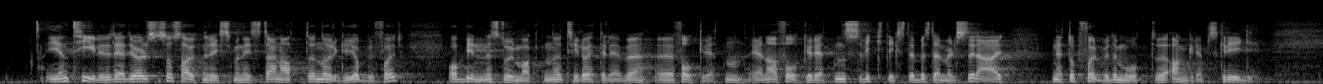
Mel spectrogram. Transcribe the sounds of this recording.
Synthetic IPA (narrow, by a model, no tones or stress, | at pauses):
ɪɛnt̪ʰiːlɪɾəɾeːd̪əjøːəlsəsɔsɑːʉːt̪n̩ɾɪksmɪnɪst̪əɳɑt̪nɔɾɡəjɔbːəɾfɔɾ | ʔɔbɪnːəst̪uːɾmɑkt̪ənət̪ʰɪlɔɛt̪ːəɭeːʋəfɔlkəɾɛt̪ːn̩ɛ̰nɑʋfɔlkəɾɛt̪n̩sʋɪkt̪ɪkst̪əbəst̪ɛmːəlsəɾæɾ | nɛt̪ːɔpfɔɾbʉːd̪əmuːt̪ɑŋɡɾeːpskʰɾiːɡ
